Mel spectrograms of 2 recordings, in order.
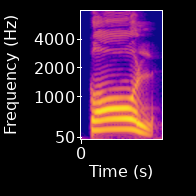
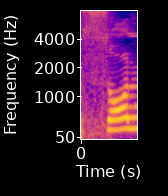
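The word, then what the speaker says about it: call: Main rule ये है कि ए के बाद जब डबल एल रहता है तो ए का औ उच्चारण होता है।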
